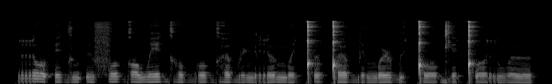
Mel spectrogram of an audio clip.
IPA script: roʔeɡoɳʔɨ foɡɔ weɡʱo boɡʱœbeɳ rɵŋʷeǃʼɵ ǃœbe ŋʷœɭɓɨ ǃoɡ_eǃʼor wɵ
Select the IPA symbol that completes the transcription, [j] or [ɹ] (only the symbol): j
